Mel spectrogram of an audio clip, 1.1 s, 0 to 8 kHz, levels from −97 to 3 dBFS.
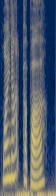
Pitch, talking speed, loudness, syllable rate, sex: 235 Hz, 160 wpm, -17 LUFS, 4.5 syllables/s, female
